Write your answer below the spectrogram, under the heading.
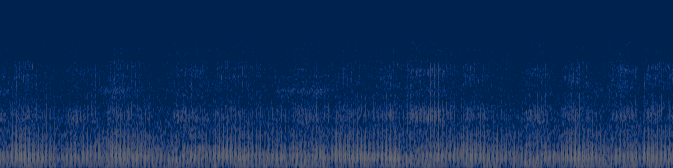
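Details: Contented brown tabby cat purring as it is stroked; deep vibrating rumble swelling and fading in regular breath cycles a little over a second apart.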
